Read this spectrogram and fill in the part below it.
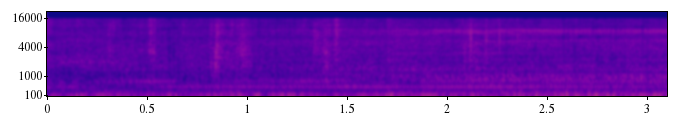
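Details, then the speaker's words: Trailer breakaway brake actuator running after its pin was pulled and a loose blue wire reconnected: a steady motor hum with a thin constant whine that never loads up, because the DOT 3 reservoir is bone dry. "I can feel the vibration and I can hear that the hydraulic brakes want to work of course they're probably not going to work cuz they're bone dry"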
